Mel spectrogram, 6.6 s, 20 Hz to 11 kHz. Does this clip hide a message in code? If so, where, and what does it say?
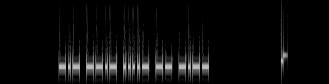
Yes: Morse code from 1.2 to 4.2 s, heard as a keyed tone, about 26 wpm, 700 Hz. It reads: KQ4MY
